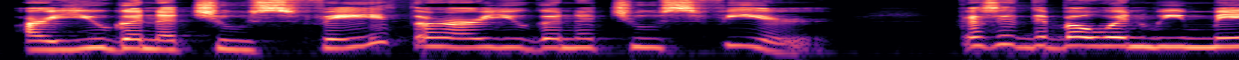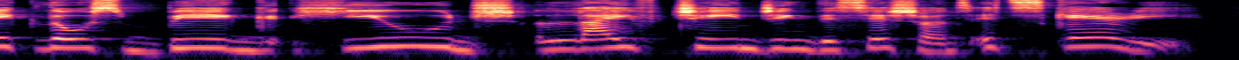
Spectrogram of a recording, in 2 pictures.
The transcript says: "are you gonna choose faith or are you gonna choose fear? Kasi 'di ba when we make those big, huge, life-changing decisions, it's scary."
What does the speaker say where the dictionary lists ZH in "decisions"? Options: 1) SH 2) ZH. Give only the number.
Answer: 1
